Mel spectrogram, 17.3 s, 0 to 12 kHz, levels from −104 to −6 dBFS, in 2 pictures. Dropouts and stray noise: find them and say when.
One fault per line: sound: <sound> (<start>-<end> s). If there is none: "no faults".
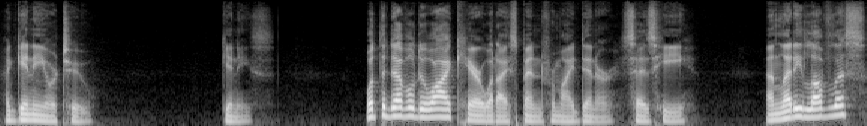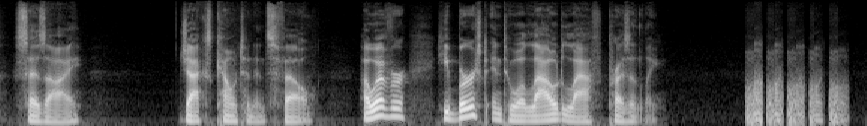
sound: laugh (16.1-17.2 s)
